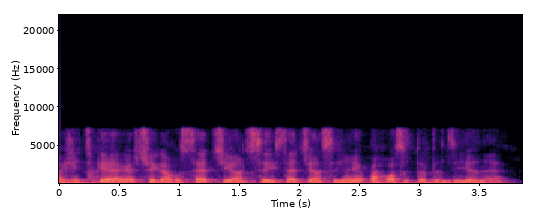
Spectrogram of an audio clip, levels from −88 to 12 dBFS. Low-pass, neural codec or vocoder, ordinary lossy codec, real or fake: 7.2 kHz; codec, 16 kHz, 4.8 kbps, FACodec; none; fake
